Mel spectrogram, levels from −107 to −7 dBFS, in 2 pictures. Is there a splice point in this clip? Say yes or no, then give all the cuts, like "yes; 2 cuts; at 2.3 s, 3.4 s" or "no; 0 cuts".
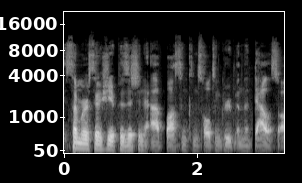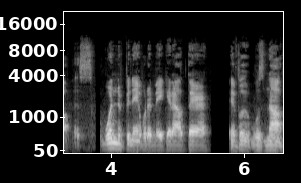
yes; 1 cut; at 3.8 s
